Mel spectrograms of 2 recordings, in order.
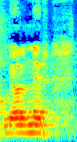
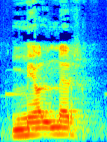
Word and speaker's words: Mjölnir: And this is how we pronounce Mjölnir, dear American and all around foreign Marvel nerds. Mjölnir is Thor's hammer, and it is called so because it crushes things with such power that they turn into dust.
